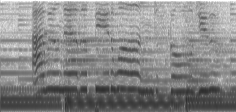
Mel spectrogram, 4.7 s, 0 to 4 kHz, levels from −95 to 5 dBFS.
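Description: No technical faults are audible.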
